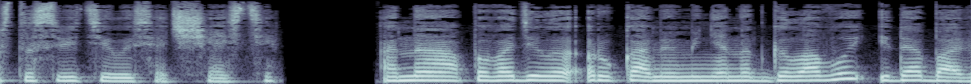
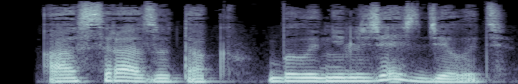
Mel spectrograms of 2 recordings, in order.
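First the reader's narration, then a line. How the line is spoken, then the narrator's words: Dry question, maniac. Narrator (Russian): сухо спросил маньяк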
